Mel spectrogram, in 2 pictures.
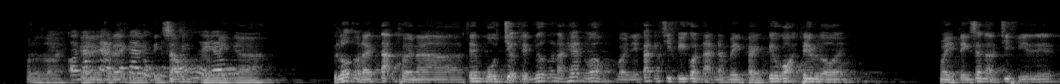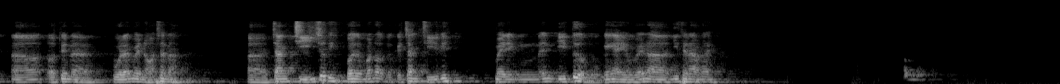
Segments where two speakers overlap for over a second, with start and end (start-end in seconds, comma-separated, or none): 0.8-2.4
